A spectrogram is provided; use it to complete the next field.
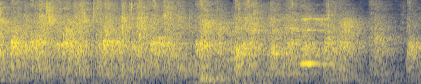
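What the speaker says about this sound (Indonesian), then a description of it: "berikan tepuk tangan bagi saya" A church congregation at a Sunday communion service claps together in a dense, continuous patter of applause, with a soft thud partway through.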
